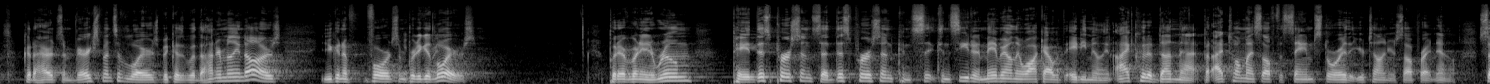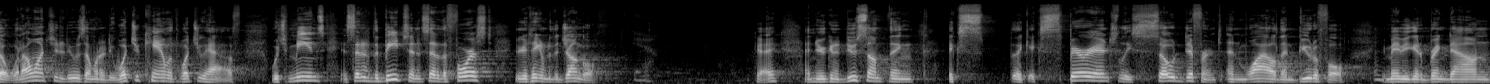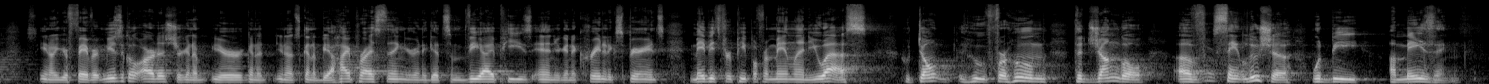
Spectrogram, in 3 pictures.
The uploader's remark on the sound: Today you’re joining me in Jamaica where I gave a keynote to rising stars; part of Richard Branson’s Center for Entrepreneurship. Getting to hear from 3 different entrepreneurs on stage.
